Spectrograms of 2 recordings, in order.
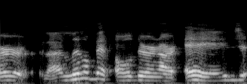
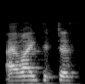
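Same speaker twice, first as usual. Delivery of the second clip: usual speaking voice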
